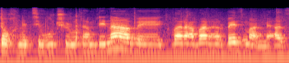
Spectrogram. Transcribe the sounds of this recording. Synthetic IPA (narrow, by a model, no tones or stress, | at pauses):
t̪oχnet͡sivut̪ʃelut̪hamd̪inavekvaɾavaɾhaɾbezmanmeʔaz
